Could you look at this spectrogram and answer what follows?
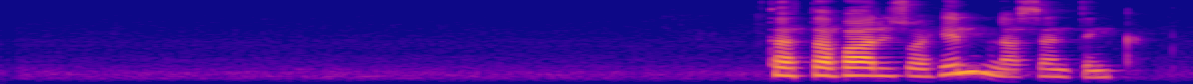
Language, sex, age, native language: Icelandic, female, 40-49, Icelandic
